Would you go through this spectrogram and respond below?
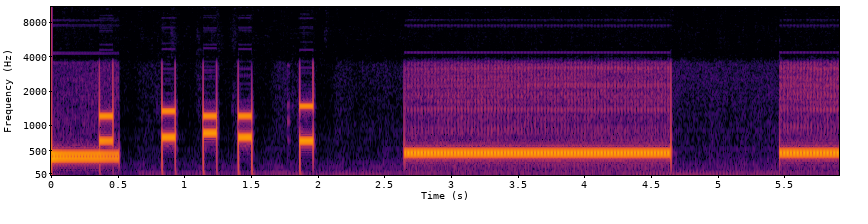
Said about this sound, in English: Well, I'm going to dial her phone number right now, get her on the phone, and find out why she's not calling you back, okay?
